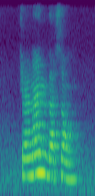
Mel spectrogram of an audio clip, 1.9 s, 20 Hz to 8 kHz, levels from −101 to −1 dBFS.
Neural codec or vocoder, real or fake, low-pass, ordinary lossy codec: none; real; 7.2 kHz; AAC, 48 kbps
